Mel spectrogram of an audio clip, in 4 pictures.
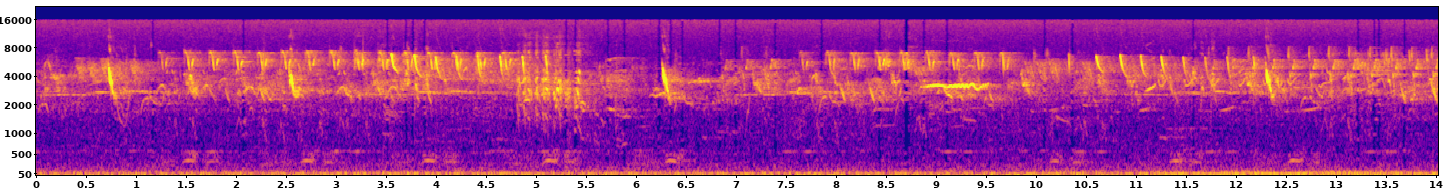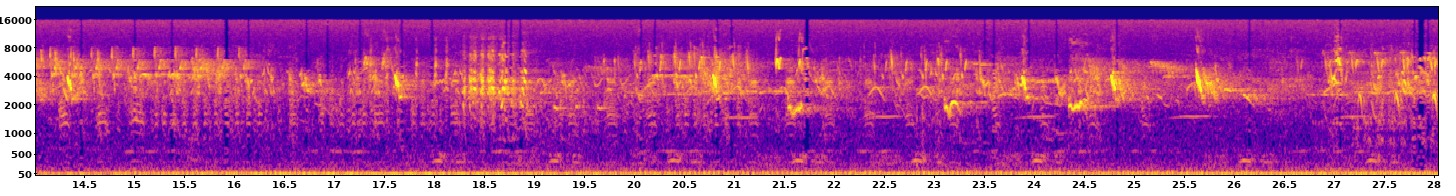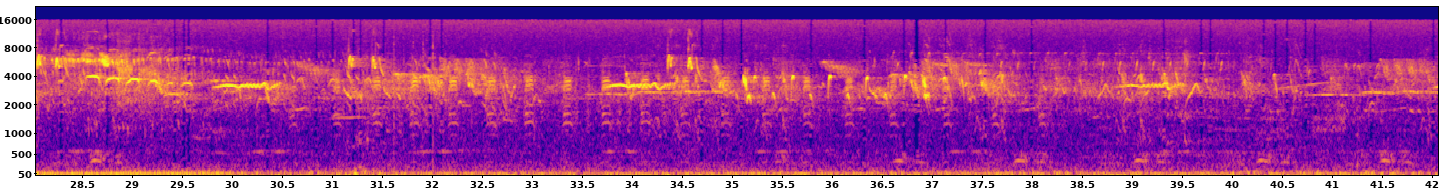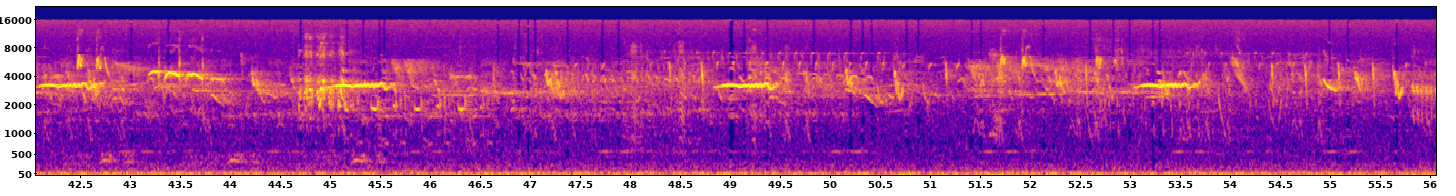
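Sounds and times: songbirds singing and chirping: 0.0s - 56.0s.

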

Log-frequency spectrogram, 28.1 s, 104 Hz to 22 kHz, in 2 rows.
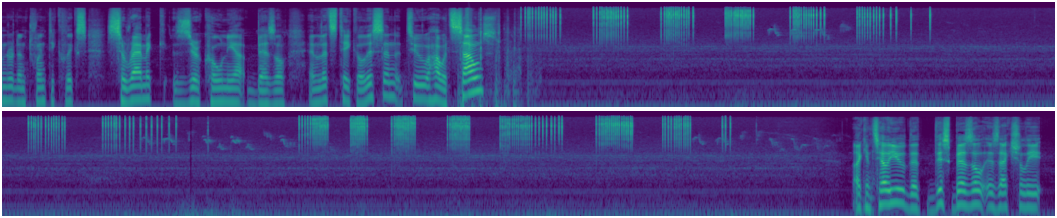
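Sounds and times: watch bezel ratcheting clicks: 6.9s - 12.5s, 14.4s - 16.5s, 18.0s - 23.8s.

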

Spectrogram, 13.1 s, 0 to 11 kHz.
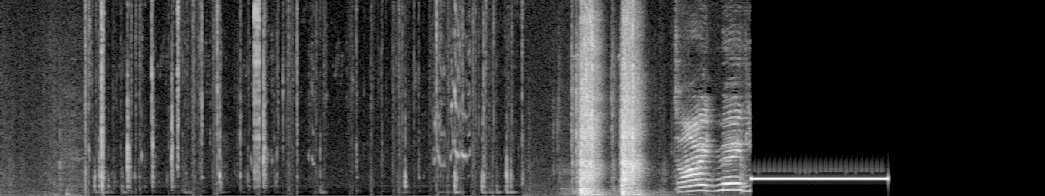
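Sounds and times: tools and timber clicking and knocking: 0.8s - 8.4s.

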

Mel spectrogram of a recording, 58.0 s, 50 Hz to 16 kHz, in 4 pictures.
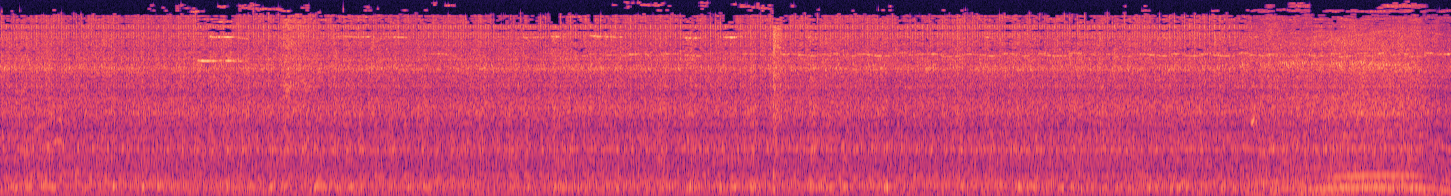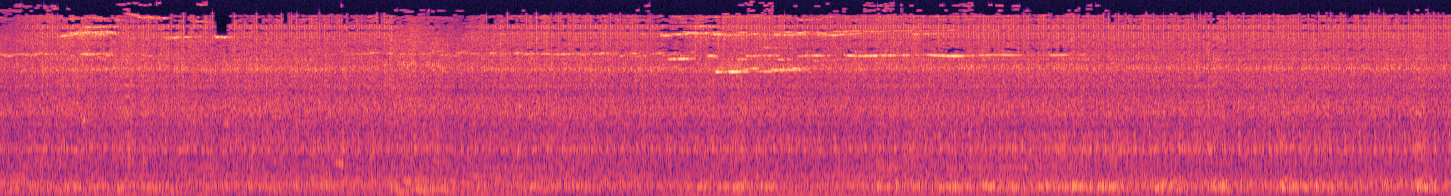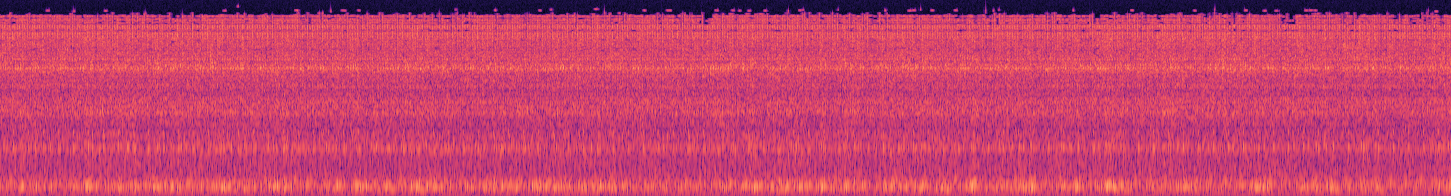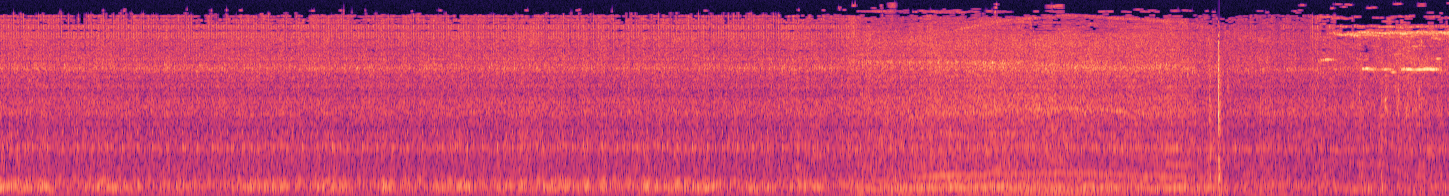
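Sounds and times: bus diesel engine droning: 0.0s - 58.0s.

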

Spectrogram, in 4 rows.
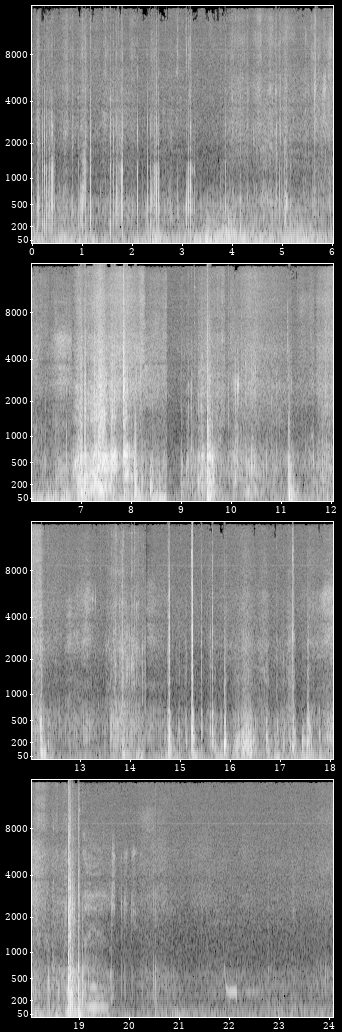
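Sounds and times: knocks and thumps of gear: 6.9s - 10.5s, 11.1s - 11.4s, 18.4s - 19.2s.

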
